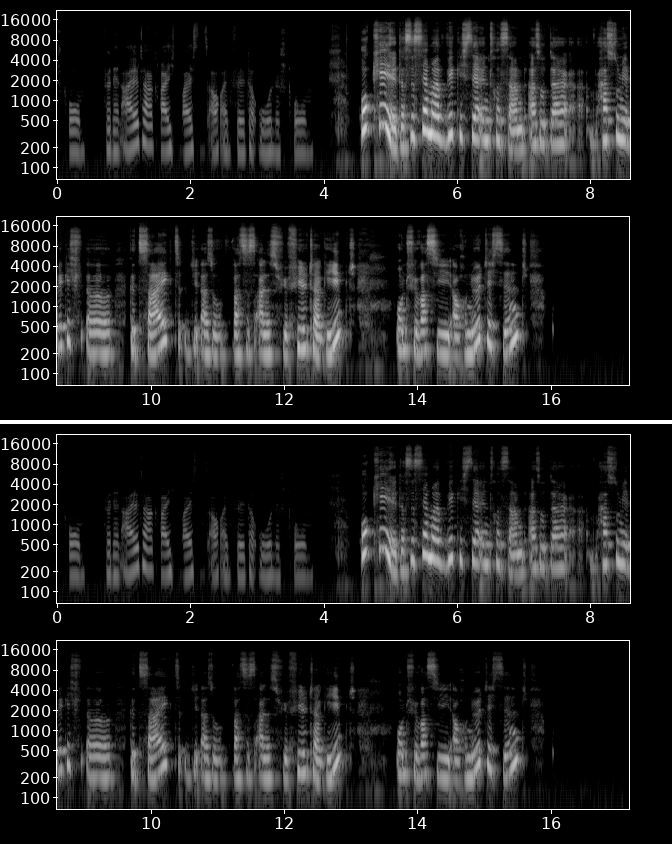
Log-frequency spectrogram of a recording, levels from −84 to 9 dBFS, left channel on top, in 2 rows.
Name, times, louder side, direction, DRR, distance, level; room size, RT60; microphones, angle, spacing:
voice 1, 0.7-3.8, left 3 dB, 75° left, 2.1 m, -45 dB
voice 2, 4.2-16.1, left 6 dB, 50° left, 0.3 m, -24 dB
head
